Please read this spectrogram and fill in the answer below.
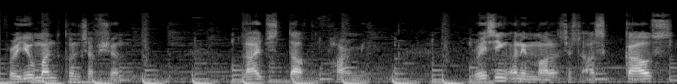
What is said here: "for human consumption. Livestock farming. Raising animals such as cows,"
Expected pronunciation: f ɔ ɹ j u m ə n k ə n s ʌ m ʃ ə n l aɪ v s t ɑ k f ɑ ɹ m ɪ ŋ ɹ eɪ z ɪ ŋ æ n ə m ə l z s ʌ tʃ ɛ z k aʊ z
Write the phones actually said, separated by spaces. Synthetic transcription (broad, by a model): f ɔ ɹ j u m ə n k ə n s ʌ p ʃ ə n l aɪ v s t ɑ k p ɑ ɹ m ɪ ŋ ɹ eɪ s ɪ ŋ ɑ n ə m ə l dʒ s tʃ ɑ s k aʊ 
